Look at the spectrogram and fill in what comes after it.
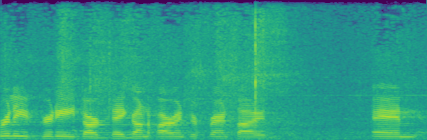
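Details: Adult speaker; normal voice.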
